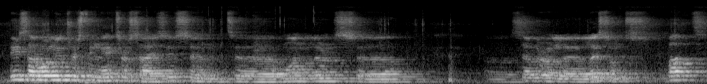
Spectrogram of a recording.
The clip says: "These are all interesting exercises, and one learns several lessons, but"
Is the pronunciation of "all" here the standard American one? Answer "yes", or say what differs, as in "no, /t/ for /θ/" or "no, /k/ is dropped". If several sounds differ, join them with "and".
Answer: yes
